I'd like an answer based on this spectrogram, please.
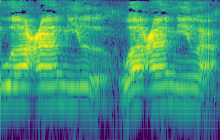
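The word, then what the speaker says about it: وعمل: Tapi jangan bacanya wa ambil, nanti dimarahin Pak Ustadz. Wa amila sholiha.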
